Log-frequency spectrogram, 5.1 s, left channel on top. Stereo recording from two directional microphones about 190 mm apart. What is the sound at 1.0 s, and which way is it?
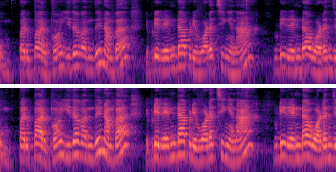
Speech, 35° right (ahead or behind).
